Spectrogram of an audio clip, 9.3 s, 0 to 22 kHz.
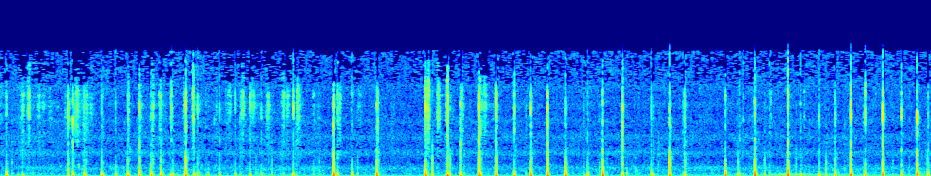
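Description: Two small hollow white plastic table tennis balls, held in the fingertips of both hands, are tapped and scratched with the nails. Around 35 quick, dry clicks with bright tops sound at an irregular pace, with no ring after each one. Faint scratching runs between the taps, and there is a short pause near the middle.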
